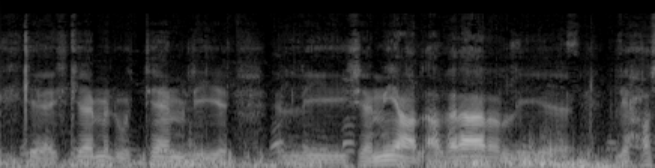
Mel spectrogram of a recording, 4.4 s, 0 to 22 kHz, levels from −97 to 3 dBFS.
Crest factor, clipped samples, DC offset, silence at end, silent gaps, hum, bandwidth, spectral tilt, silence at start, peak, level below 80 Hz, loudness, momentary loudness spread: 18 dB; under 0.1%; under 0.1%; 0 s; none; none; 15.5 kHz; -7 dB/octave; 0 s; -16 dBFS; -44 dBFS; -36 LUFS; 9 LU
